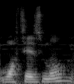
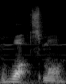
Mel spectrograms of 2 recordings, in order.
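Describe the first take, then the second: First: The words 'what is' are said in full. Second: The words 'what is' are contracted to 'what's'. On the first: The speaker calls it wrong. "not what is more" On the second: The speaker calls it right. "In proper English, we would say what's more"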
